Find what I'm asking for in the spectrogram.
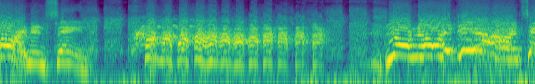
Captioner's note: cackling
